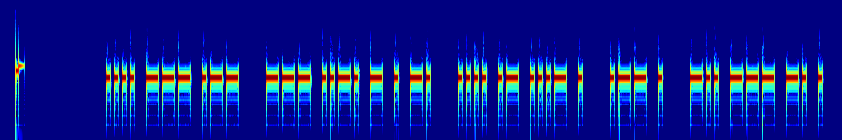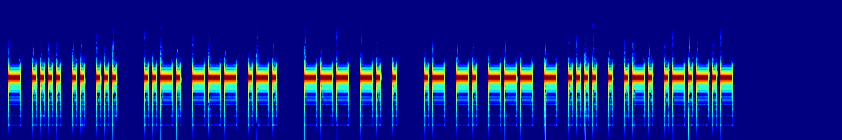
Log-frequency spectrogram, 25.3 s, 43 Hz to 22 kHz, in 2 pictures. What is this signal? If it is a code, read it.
Morse code, heard as a keyed tone, about 20 wpm, 700 Hz. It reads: HOW OFTEN HAVE WE DONE THIS FOR ONE ANOTHER.
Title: Sentences from Top 1000 Words - Review Part 1 - 20wpm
